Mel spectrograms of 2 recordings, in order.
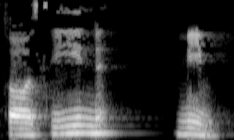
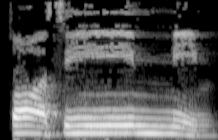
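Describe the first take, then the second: First: The n is pronounced separately before the m. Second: The n is merged into the following m. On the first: "هم بدون ادغام خوندنش درست هست" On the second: "تلفظش هم با ادغام هست"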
